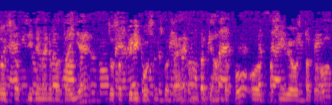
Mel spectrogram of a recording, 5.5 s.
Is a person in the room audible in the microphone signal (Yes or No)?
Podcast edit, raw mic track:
Yes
